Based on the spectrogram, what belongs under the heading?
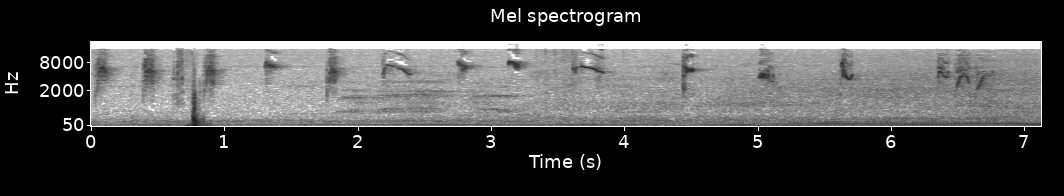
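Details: Wild orange-headed thrush song, used as lure material for other birds: a run of short, high, whistled and slurred notes, some rising and some falling, spaced about half a second apart, with sharp clicks mixed in.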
